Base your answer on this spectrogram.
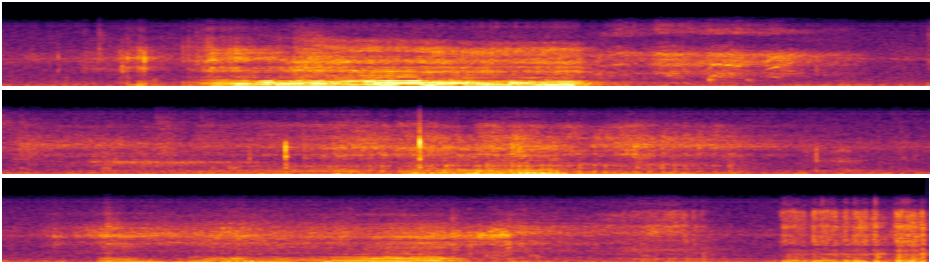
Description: Tia the Neapolitan Mastiff and Ben the Dogue de Bordeaux snoring!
